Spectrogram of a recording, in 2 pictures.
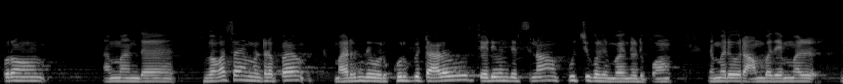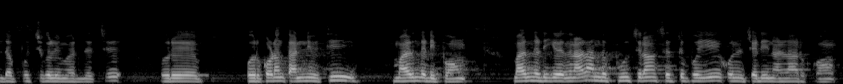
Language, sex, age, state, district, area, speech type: Tamil, male, 30-45, Tamil Nadu, Ariyalur, rural, spontaneous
